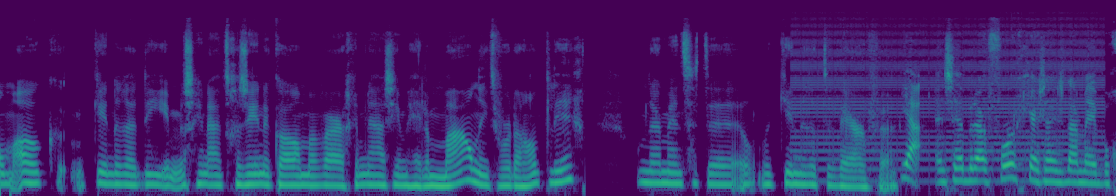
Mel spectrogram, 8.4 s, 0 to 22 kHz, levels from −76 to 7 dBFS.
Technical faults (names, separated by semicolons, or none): GSM phone buzz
